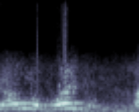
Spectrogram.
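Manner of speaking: ordinary delivery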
